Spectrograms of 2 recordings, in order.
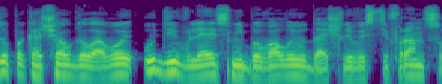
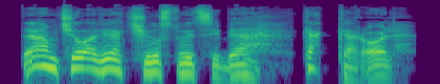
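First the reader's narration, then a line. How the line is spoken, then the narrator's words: Loud sigh. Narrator (Russian): громко вздохнул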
